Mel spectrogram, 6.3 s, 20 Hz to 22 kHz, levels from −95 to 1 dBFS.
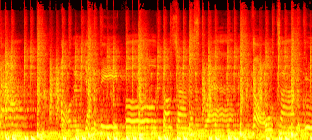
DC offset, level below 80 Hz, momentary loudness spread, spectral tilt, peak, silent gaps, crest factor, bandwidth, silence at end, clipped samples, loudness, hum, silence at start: under 0.1%; -18 dBFS; 3 LU; -5.5 dB/octave; 0 dBFS; none; 14 dB; 19.5 kHz; 0 s; under 0.1%; -16 LUFS; none; 0 s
